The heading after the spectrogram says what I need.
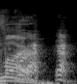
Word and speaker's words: Schmier: It only lists Yo, they must have got a Skymir or Skymir. I don't know how to pronounce his last name.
